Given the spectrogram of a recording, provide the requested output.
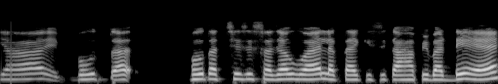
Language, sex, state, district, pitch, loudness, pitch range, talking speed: Hindi, female, Bihar, Kishanganj, 230 Hz, -19 LUFS, 220-240 Hz, 205 wpm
